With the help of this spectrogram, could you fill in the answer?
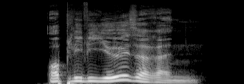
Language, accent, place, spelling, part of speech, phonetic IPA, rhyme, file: German, Germany, Berlin, obliviöseren, adjective, [ɔpliˈvi̯øːzəʁən], -øːzəʁən, De-obliviöseren.ogg
- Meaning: inflection of obliviös: 1. strong genitive masculine/neuter singular comparative degree 2. weak/mixed genitive/dative all-gender singular comparative degree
